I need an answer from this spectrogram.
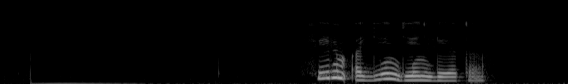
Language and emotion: Russian, sad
